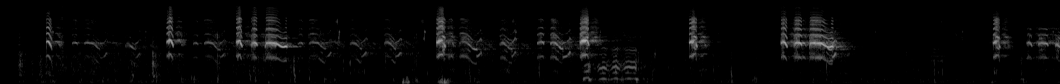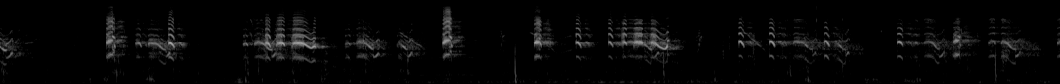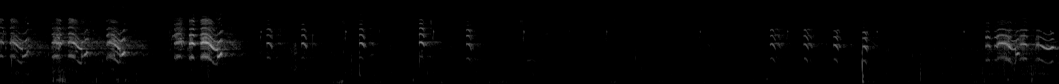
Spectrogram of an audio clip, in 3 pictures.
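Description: Birds chirping and calling in short, high-pitched bouts repeated every second or so.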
